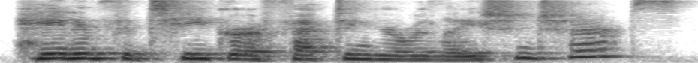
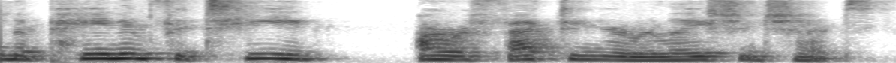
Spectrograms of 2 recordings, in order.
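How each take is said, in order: First: "relationships?" rising at the end like a question; a quick questioning take, voice going up. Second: "relationships" falling, quieter, as a statement; calm reflection, tune going down. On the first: Trainer showing the wrong way, rising question tune. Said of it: "That is a question". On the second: Trainer showing the right way, falling statement tune. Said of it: "offering it as a reflection". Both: Shown as a demonstration.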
